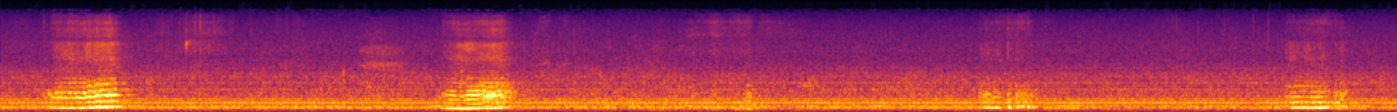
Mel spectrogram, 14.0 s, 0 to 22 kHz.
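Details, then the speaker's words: Sleeping hard: regular soft rattling snores on each breath, about 16 a minute, over a steady room hum; ordinary snoring. "somebody a snore somebody likes to snore yeah sleeping hard good night"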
